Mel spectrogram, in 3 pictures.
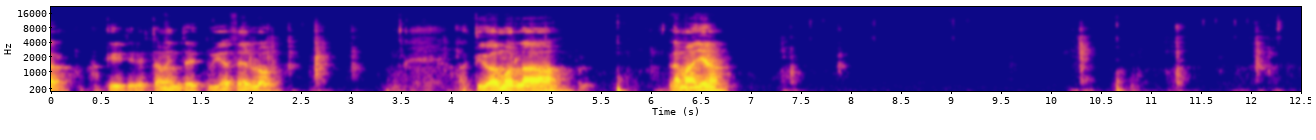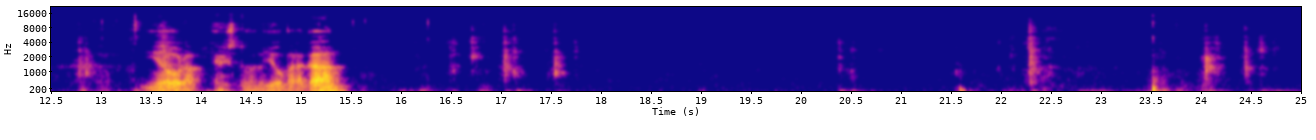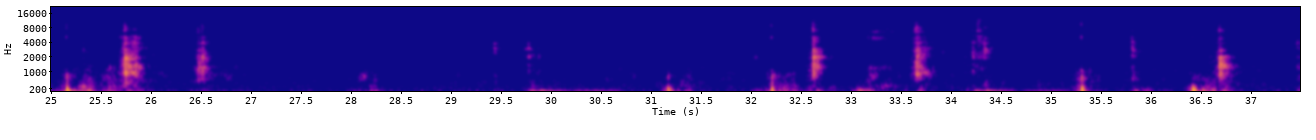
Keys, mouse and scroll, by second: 1.2-2.1 drag, 2.1 alt+q, 2.6-5.0 ctrl+middle drag, 4.0 q, 5.0-6.2 drag, 6.2-7.6 ctrl+middle drag, 7.4 1, 7.6 right click, 8.3 right click, 9.1 right click, 10.2 Tab, 11.2 1, 11.6 right click, 11.9 shift+right click, 12.4-13.1 ctrl+middle drag, 13.1 right click, 13.4-15.4 ctrl+middle drag, 14.0 g, 15.4 click, 15.6 right click, 16.3 shift+right click, 16.9-21.8 shift+middle drag, 20.4 e, 21.8 click, 22.2 shift+Tab, 23.7 ctrl+click, 23.8-25.4 ctrl+middle drag, 24.7 g, 25.4 click, 25.5-31.3 ctrl+middle drag, 29.8 r, 31.3 click, 32.2-33.2 ctrl+drag, 33.2-35.4 shift+middle drag, 34.2 r, 35.4 click, 36.5-37.4 ctrl+drag.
